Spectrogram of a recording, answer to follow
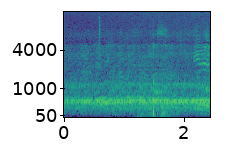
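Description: Quiet background of a small football ground heard through the commentary microphone: a steady hum with faint distant voices, and a soft thump about one and a half seconds in.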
